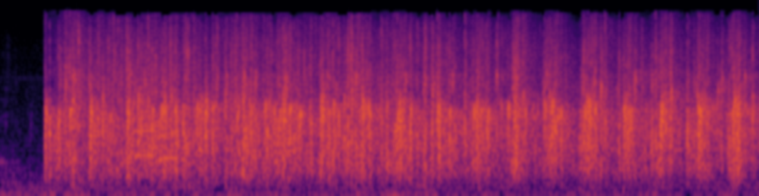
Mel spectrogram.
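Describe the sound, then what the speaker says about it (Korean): A lecture-hall audience at a public physics talk claps together, starting abruptly and holding a steady, dense unison beat for several seconds, loud and close, with no voices over it. "그 박수를 잘 들으시면서 그 박자에 맞춰서 여기에 계신 모든 분들이 똑같은 박자로 박수를 쳐주시기 바랍니다"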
